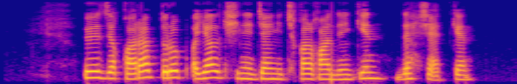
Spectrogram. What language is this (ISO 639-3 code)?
uig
